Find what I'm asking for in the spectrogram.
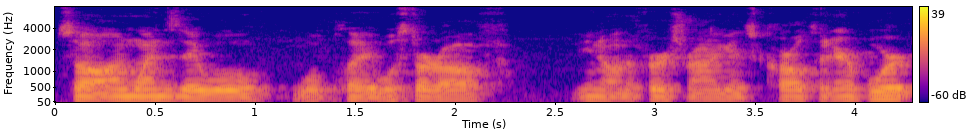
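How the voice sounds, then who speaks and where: Speaking at a moderate pace, a man with a fairly low pitch keeps a monotone, flat intonation. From Monroe, Michigan. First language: Spanish. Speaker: high school soccer coach. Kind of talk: interview.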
